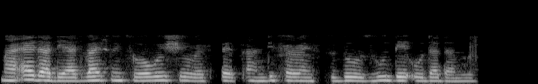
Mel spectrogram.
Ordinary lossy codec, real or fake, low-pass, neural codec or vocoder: AAC, 16 kbps; real; 7.2 kHz; none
